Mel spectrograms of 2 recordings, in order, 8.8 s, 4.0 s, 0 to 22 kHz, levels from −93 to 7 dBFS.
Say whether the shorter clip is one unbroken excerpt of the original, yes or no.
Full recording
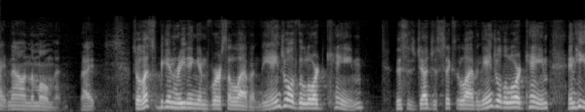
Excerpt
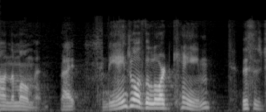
no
